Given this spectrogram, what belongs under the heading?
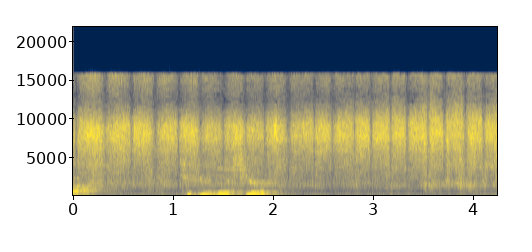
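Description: Hand sanding with a block on a backhoe part, a steady back-and-forth rasp in a regular rhythm of repeated strokes, close up, with someone briefly speaking early on.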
